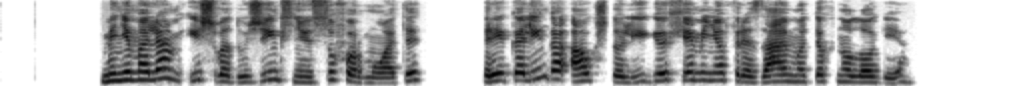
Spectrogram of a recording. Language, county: Lithuanian, Vilnius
